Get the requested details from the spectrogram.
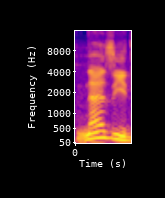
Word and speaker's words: Nasi: So today we're joined with Nasi though, or just Nasi, or am I saying that right? – Yeah, Nasi is my online handle.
